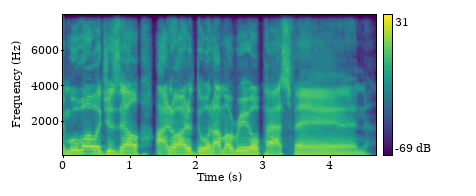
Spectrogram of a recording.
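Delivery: loud mock superfan; hammed-up Boston bro. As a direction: brag loudly like a Pats superfan. Comedian's stage persona.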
